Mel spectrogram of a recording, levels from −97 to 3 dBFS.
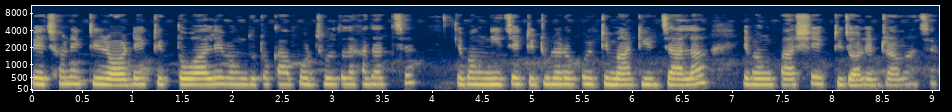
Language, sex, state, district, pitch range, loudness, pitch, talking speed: Bengali, female, West Bengal, Kolkata, 230-245 Hz, -17 LUFS, 235 Hz, 170 wpm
